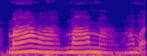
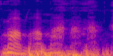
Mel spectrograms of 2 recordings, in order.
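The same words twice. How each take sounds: First: Lightly imitating a baby's happy mama call; mild baby cooing mama; happy baby babble. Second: Louder wailing "mama, mama, mama"; crying baby imitation. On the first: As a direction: coo it like a pleased baby, a touch higher. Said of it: "It was a". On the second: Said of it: "he starts crying the same thing of".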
